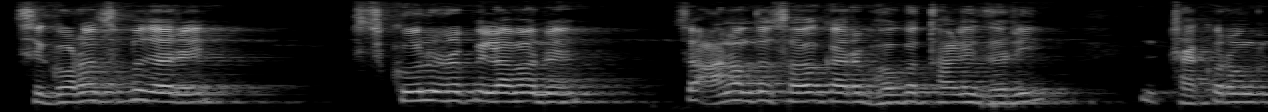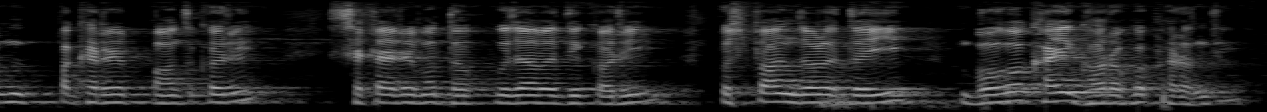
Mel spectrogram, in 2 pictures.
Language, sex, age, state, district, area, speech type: Odia, male, 60+, Odisha, Dhenkanal, rural, spontaneous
